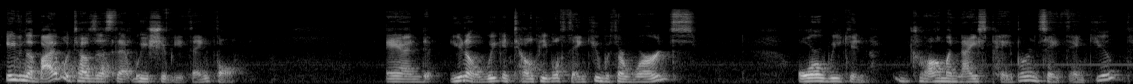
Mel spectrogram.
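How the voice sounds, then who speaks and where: A low-voiced woman reads to young children as their teacher. Her pitch swings widely as she tells the story, and she explains things in simple, child-directed words. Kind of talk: picture-book read-aloud with simple explanations to young children.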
